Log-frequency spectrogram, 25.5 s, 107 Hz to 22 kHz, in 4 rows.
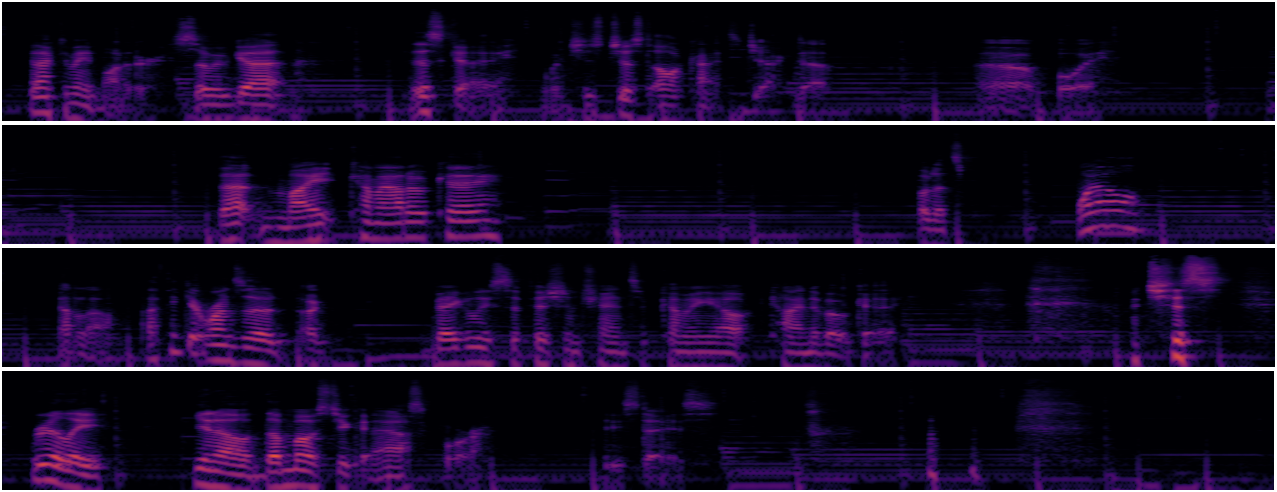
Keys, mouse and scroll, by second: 0.0 right click, 0.8 middle click, 1.7 right click, 3.5-5.3 drag, 5.5 right click, 6.4 middle click, 8.0-12.4 drag, 12.7-17.9 right drag, 18.5 right click, 20.8 click, 22.3 right click, 22.8 middle click, 23.6 right click, 24.3 middle click, 24.9-25.4 right drag.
